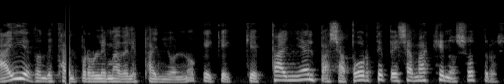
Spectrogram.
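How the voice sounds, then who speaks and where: A man with a fairly high pitch and a dark, mellow tone talks at a fairly quick pace with lively intonation and hardly any pauses, in a dry, close sound with no echo. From Seville, Andalusia, Spain. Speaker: economist, video creator. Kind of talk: interview.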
